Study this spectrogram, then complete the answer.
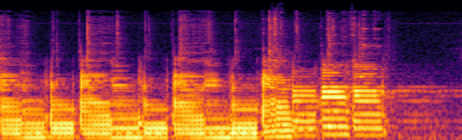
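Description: An electric guitar plays a quick run of picked and slurred notes, including a hammer-on, rising in pitch, with a slightly distorted tone; no voices. Part of the solo from a country song.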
